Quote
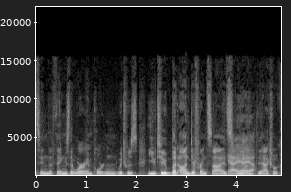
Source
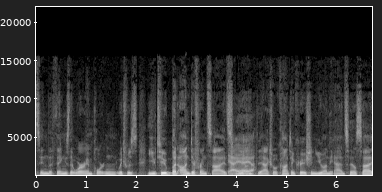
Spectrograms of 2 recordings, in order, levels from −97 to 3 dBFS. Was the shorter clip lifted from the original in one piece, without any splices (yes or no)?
yes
